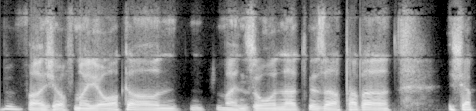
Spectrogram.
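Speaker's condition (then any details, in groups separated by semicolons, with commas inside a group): Parkinson's disease; once put down to stage fright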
